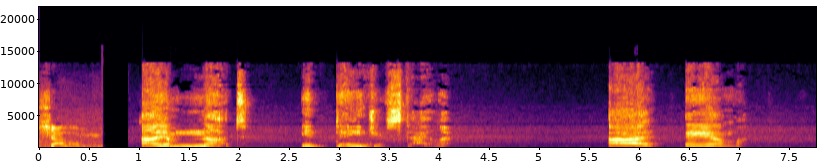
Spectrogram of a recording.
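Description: An elderly man speaks forcefully close to a phone microphone.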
